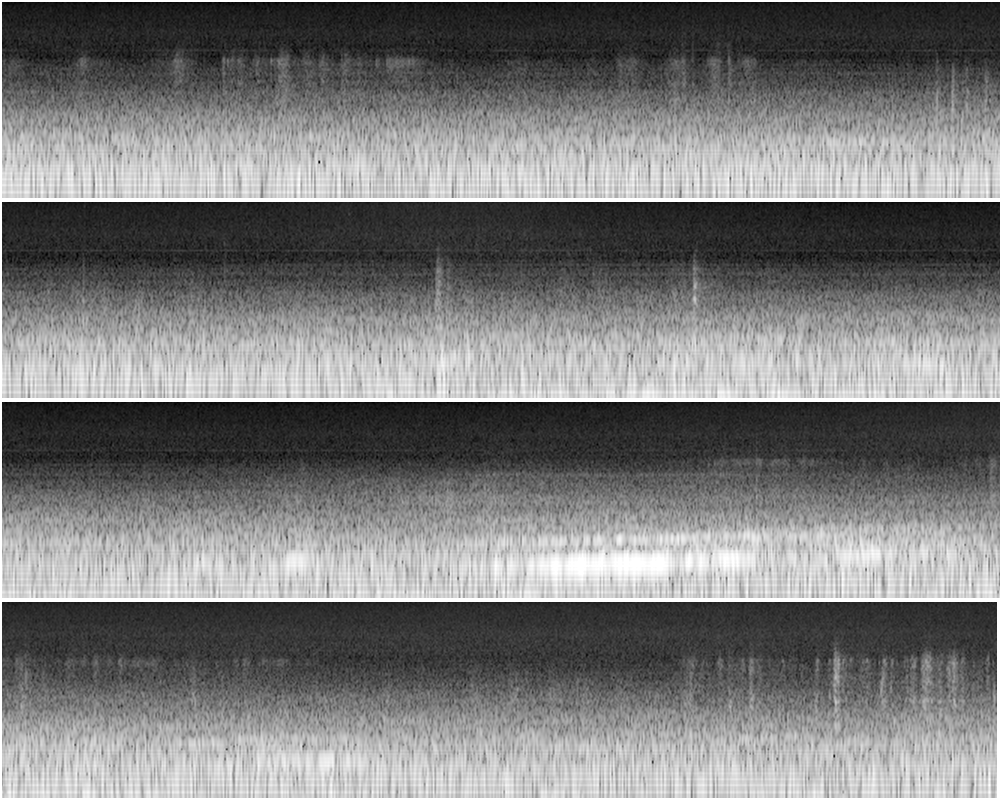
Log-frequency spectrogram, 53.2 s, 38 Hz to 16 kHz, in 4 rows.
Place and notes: In Russia many people celebrate New Year’s Eve in the Julian calendar. It's like the final afterparty of the New Year celebration. We call it Old New Year. Like "Happy Old New Year", we say. This time it was accompanied by a heavy and beautiful snowstorm.
ORTF, Pair of AE5100, Zoom F6.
